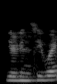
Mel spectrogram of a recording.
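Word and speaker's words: Jürgen Ziewe: Is that how you Yes, pronounce his name? Jürgen Ziwe.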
